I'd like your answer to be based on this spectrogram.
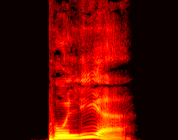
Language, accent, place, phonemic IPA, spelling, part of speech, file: German, Germany, Berlin, /poˈliːɐ̯/, Polier, noun, De-Polier.ogg
- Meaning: foreman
